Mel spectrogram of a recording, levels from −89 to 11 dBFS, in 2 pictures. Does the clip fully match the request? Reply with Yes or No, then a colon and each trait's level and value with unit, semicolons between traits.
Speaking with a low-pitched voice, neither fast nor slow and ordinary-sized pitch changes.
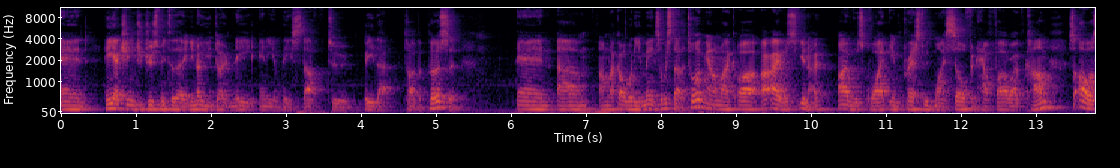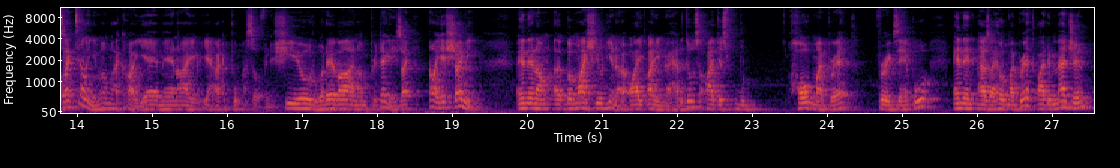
No: low, 130 Hz; fast, 260 wpm; average, 3.3 semitones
